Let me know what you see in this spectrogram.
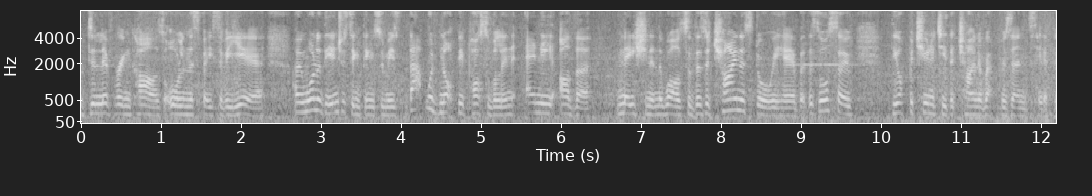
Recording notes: live from the New York Stock Exchange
